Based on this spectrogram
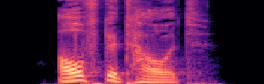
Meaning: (verb) past participle of auftauen; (adjective) 1. unfrozen 2. defrosted
- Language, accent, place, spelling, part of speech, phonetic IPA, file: German, Germany, Berlin, aufgetaut, verb, [ˈaʊ̯fɡəˌtaʊ̯t], De-aufgetaut.ogg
